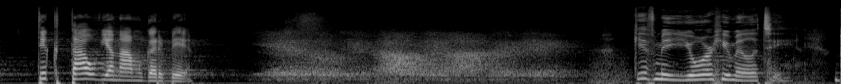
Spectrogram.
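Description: Two women sing together through microphones in an echoing room.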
